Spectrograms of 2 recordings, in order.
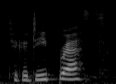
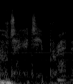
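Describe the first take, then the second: First: Said in the usual way. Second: Calming whisper. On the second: Real, not acted.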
